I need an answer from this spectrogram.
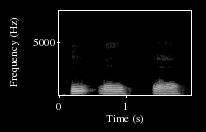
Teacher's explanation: जैसे उ ऊ देखो ये होठ गोल हो रहे हैं कि नहीं हो रहे? उ ऊ ओ औ औ यह गोलाकार हो रहे हैं होठ हमारे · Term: वृत्ताकार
